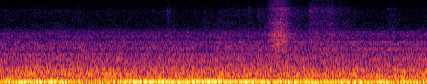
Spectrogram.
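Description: Tugboat's diesel engines running, a steady low drone heard inside the wheelhouse that strengthens right at the start, with a short hiss about five and a half seconds in.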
